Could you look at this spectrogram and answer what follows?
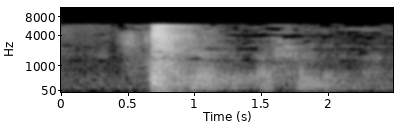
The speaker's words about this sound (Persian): مستحبه وقتی کسی عطسه میکنه، وقتی عطسه میکنه بگه الحمدلله رب العالمین، اللهم صل على محمد و آل محمد.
